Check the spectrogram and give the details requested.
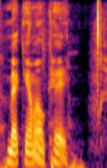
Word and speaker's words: MCMLK: organization, known as MCMLK, pronounced as MECMLK.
